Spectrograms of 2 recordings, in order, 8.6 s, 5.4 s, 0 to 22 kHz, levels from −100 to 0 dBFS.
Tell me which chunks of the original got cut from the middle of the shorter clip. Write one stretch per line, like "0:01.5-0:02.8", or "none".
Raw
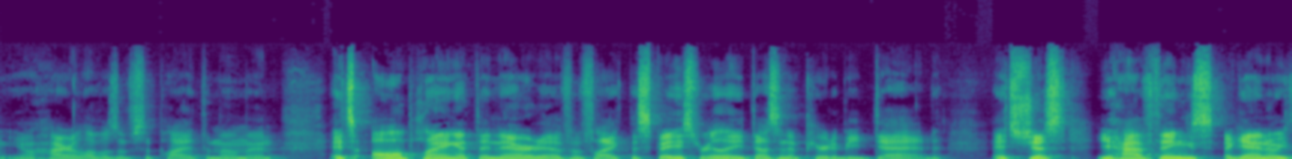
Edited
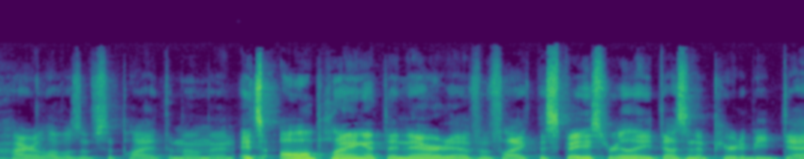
0:01.8-0:02.2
